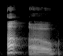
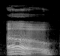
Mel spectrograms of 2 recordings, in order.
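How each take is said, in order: First: A brief catch in the throat separates the vowels. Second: The two vowels glide smoothly into each other. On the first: The speaker calls it right. "you paused the flow of air, formed a clean break" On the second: The speaker calls it wrong. "gliding directly from one vowel to the other"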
